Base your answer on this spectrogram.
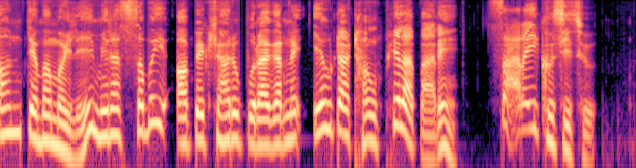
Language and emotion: Nepali, happy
